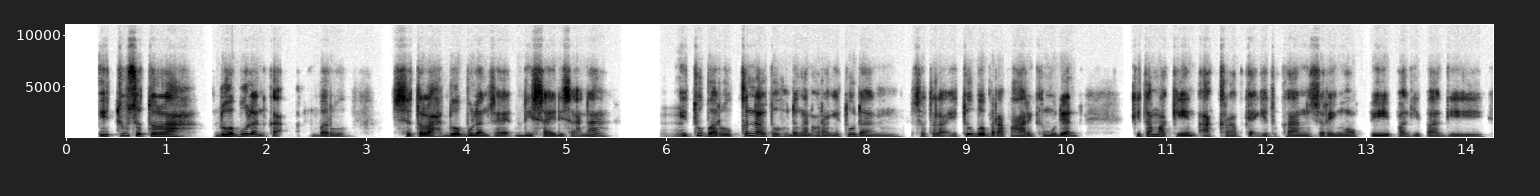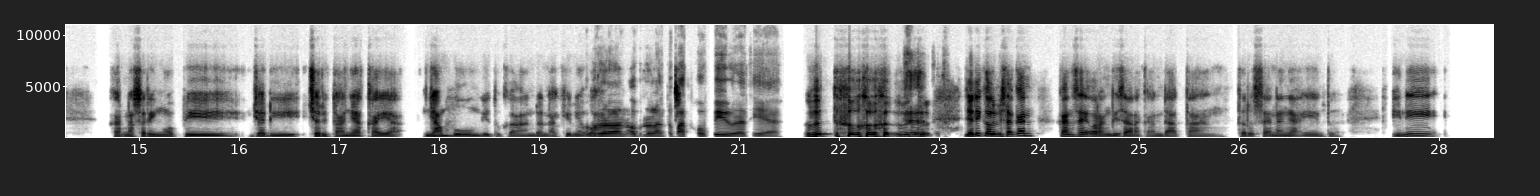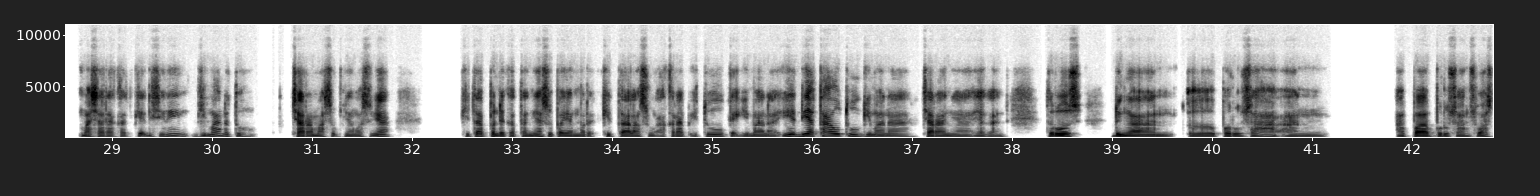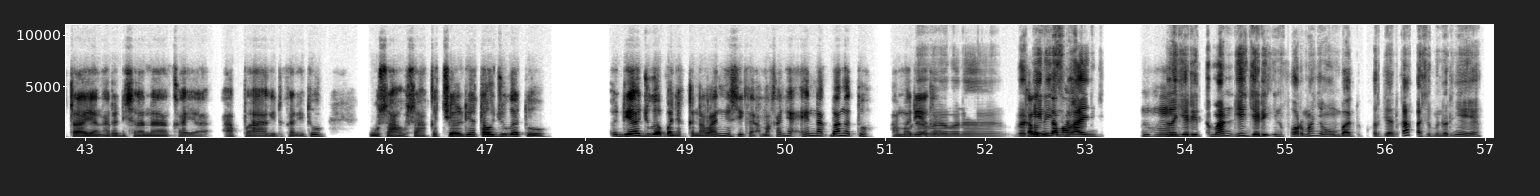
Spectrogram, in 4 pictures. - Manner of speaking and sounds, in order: other background noise; tsk; laughing while speaking: "Betul"; chuckle
- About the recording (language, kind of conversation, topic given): Indonesian, podcast, Pernahkah kamu bertemu warga setempat yang membuat perjalananmu berubah, dan bagaimana ceritanya?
